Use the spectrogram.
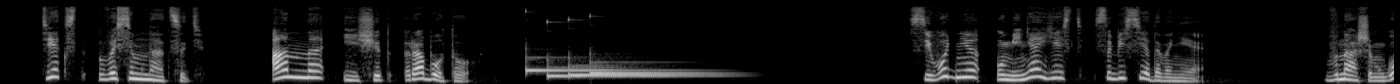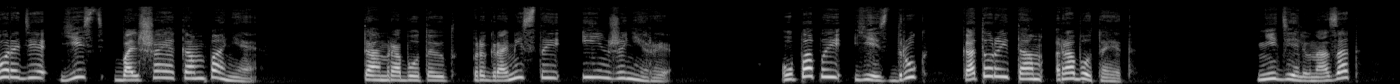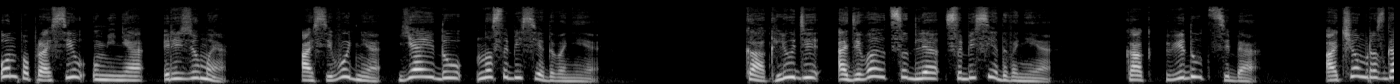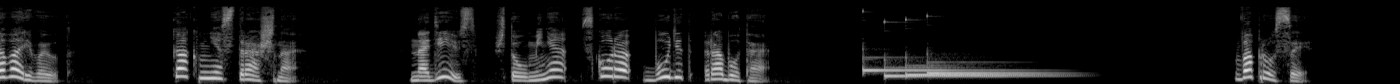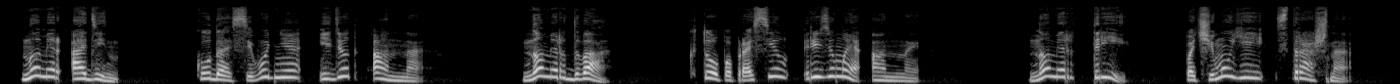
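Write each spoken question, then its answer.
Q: Куда сегодня идет Анна?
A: На собеседование

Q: Кто попросил резюме Анны?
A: Друг папы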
